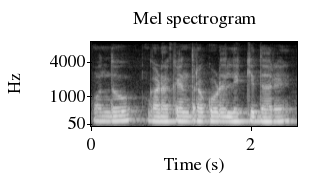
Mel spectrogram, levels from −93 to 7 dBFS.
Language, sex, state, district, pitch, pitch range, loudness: Kannada, male, Karnataka, Bidar, 125 Hz, 120-125 Hz, -14 LUFS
